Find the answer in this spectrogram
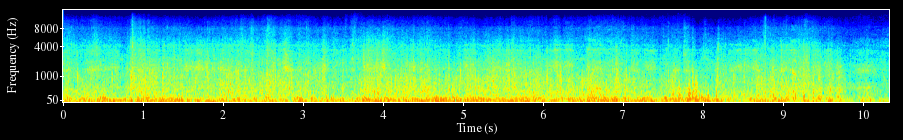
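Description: Mountain bike descending a dirt forest singletrack at speed: wind rushing over the microphone and a steady low rumble of tyres on the trail, with scattered sharp knocks and rattles from the bike over bumps.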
